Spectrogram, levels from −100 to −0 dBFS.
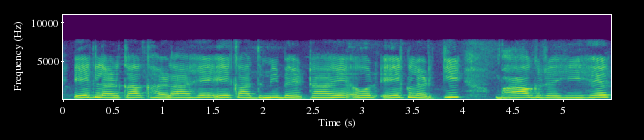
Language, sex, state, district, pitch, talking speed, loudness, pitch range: Hindi, female, Uttar Pradesh, Lucknow, 260 Hz, 155 wpm, -13 LUFS, 250-270 Hz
